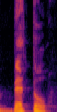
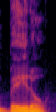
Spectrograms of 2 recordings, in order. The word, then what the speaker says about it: Beto: boy Beto, Niner Beto, or Beto is the correct word, but a lot of Gavachos can't say my name, so they say Beto, which is okay as well, at the Niner Sickness podcast.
